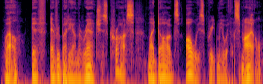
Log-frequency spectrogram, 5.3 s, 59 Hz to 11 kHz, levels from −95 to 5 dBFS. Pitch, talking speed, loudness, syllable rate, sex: 85 Hz, 180 wpm, -21 LUFS, 4.8 syllables/s, male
